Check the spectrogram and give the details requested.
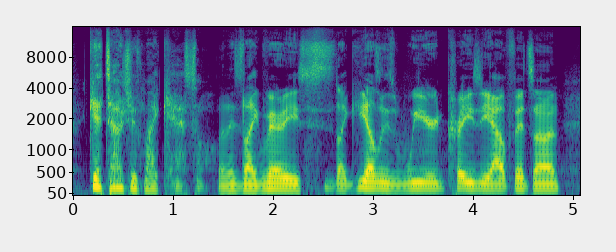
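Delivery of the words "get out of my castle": put-on thick Scottish accent, laid on theatrically. Describing a TV show host's theatrical delivery: Alan Cumming thick Scottish accent. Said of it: "real thick, like, Scottish accent".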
